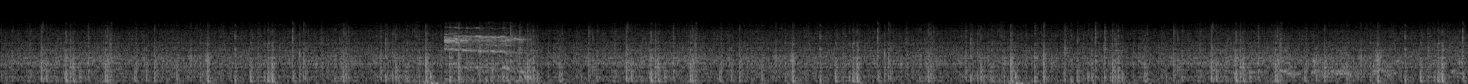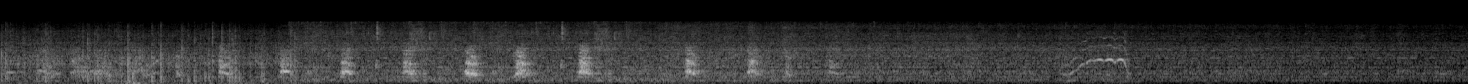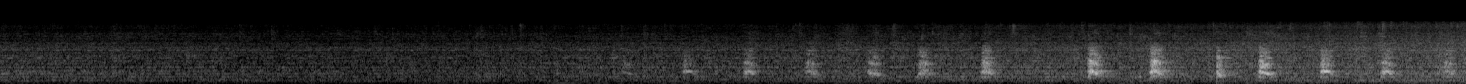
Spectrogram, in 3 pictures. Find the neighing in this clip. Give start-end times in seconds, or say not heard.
4.4-5.4, 25.3-26.1.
